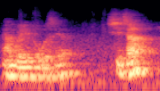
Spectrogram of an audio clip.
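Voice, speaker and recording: A male pastor preaching a sermon with emphatic, dramatic swings between loud and hushed delivery. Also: low-pitched, moderate pace, creaky. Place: church sanctuary. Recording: echoey church hall, mic at a distance.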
